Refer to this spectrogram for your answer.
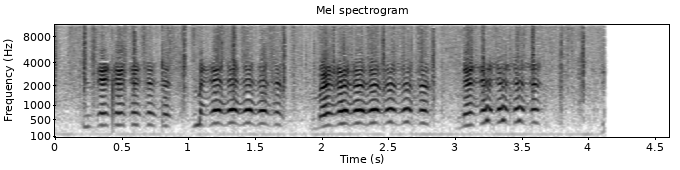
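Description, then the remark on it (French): A human voice imitates a goat, letting out four quavering, vibrato-laden bleats one after another, fairly loud, with nothing else heard. “Une chèvre qui porte ses cornes elle-même.”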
